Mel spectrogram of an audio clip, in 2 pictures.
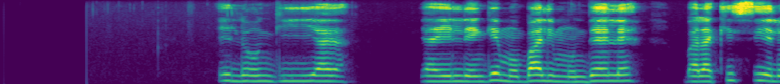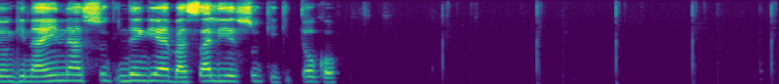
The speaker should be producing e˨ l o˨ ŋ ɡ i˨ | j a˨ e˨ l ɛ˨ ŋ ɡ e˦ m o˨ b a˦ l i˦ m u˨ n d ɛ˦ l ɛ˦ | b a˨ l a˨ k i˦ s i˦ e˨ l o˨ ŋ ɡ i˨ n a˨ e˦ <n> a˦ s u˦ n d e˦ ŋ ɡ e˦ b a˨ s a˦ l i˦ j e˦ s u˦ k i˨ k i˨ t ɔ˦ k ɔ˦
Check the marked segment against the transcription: correct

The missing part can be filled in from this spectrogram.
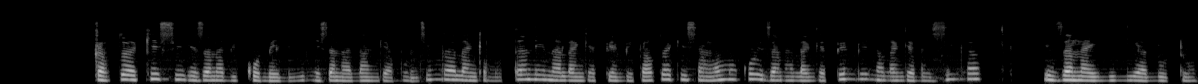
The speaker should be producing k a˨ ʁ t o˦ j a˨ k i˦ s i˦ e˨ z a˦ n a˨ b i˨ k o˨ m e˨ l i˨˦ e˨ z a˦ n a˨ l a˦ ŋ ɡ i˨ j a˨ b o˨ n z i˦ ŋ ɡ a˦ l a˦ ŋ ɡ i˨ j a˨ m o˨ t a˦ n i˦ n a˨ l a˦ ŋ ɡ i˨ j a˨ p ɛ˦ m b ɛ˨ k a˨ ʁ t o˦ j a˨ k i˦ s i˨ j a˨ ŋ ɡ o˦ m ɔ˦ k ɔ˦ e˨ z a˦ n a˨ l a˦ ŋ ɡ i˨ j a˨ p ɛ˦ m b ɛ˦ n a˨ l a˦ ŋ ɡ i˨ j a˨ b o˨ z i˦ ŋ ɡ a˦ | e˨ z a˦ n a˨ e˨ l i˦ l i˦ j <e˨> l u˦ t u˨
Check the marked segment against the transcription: incorrect: a˨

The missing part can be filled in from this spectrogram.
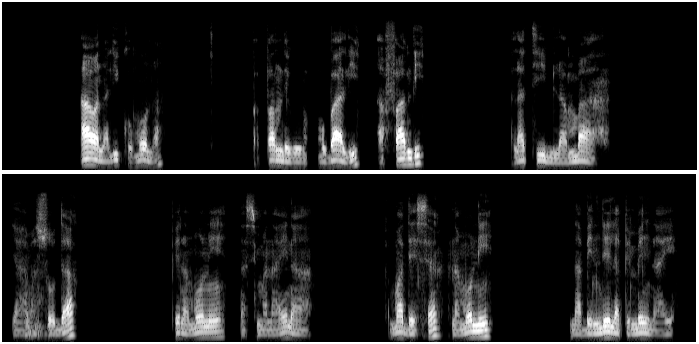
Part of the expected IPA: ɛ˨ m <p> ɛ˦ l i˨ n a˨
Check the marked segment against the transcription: incorrect: b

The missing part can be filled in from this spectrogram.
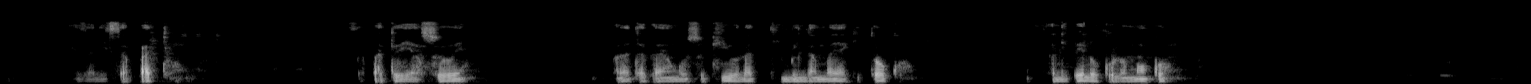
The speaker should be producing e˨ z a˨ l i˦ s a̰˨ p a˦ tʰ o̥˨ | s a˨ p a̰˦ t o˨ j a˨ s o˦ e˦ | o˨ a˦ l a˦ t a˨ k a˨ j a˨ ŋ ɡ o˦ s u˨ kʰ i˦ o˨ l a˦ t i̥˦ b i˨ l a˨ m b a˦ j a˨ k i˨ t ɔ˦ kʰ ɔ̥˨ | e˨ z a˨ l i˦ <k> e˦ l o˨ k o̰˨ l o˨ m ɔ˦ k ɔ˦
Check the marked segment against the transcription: incorrect: p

